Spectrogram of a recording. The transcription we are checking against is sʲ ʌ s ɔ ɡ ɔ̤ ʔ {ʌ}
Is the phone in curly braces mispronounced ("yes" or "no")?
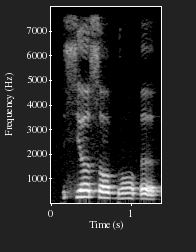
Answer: yes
